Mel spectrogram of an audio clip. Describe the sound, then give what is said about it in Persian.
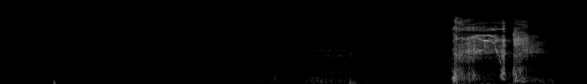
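Two harsh coughs break out near the end, preceded by quieter breathy throat sounds and a faint click. “عذرخواهی میکنم پیشا پیش به خاطر اینکه من سرفم زیاد شده.”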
